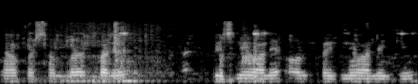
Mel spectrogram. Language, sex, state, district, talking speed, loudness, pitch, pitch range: Hindi, male, Bihar, Muzaffarpur, 155 wpm, -17 LUFS, 140 Hz, 135-145 Hz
